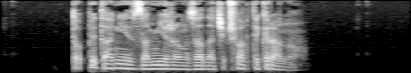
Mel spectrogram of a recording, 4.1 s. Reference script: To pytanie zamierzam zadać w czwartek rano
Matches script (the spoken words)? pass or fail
fail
